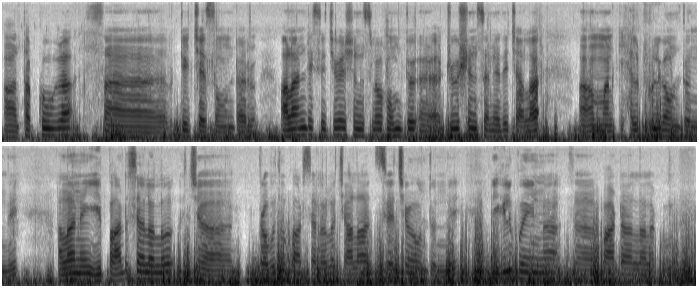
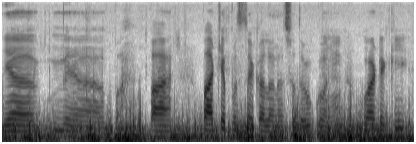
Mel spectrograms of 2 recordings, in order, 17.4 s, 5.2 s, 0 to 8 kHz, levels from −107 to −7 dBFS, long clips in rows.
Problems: constant background noise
